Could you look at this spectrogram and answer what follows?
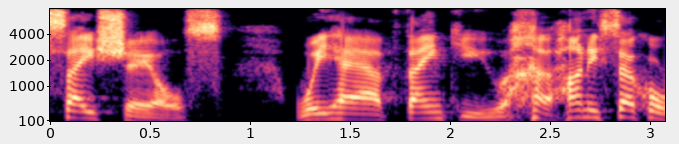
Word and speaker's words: Seychelles: Okay, it's pronounced Seychelles.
